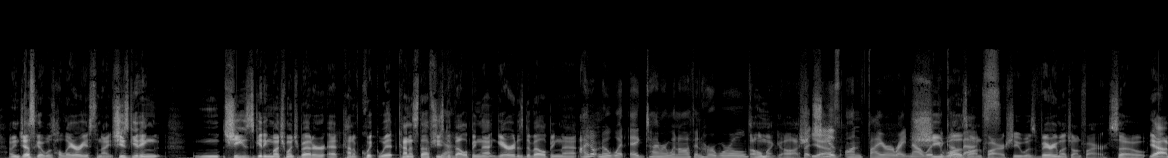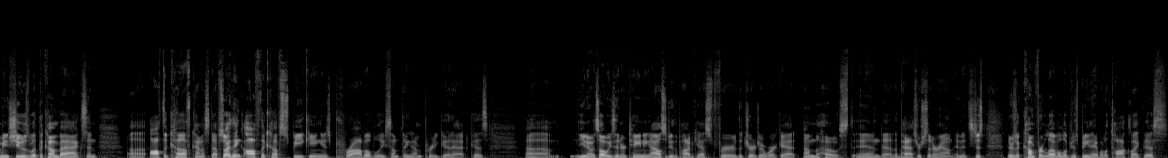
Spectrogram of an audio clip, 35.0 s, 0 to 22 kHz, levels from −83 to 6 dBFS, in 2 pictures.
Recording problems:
none

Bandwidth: 15 kHz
